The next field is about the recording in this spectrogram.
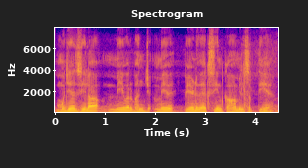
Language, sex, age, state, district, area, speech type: Urdu, male, 18-30, Uttar Pradesh, Saharanpur, urban, read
